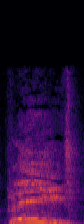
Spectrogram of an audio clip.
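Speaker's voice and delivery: loud, high-pitched begging yell; desperate child's plea. Acted. Child refusing to stop asking mum, yelled plea. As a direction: demand it like a pestering child.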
